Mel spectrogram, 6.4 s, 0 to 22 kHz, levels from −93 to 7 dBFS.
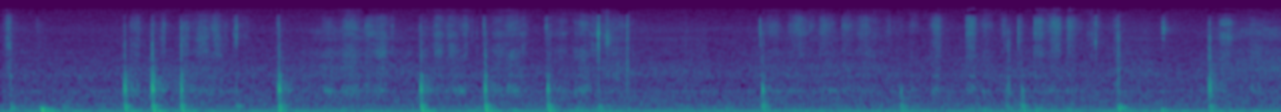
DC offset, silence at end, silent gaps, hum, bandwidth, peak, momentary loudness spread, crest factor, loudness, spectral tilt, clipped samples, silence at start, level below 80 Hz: under 0.1%; 0 s; none; none; 15.5 kHz; -16 dBFS; 8 LU; 28 dB; -44 LUFS; -4 dB/octave; under 0.1%; 0 s; -48 dBFS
